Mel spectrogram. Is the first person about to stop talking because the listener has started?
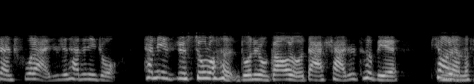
No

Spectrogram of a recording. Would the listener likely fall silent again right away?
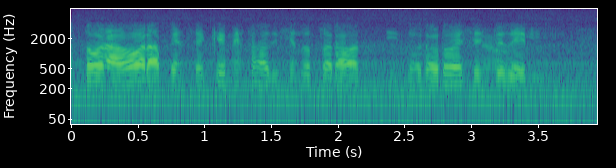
Yes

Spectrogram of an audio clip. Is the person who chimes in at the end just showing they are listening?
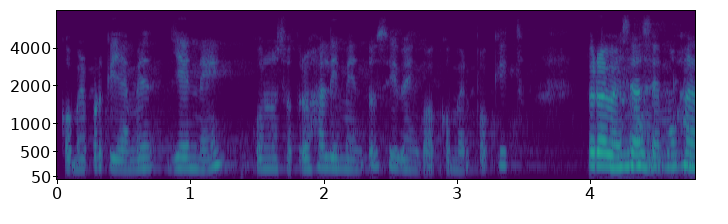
Yes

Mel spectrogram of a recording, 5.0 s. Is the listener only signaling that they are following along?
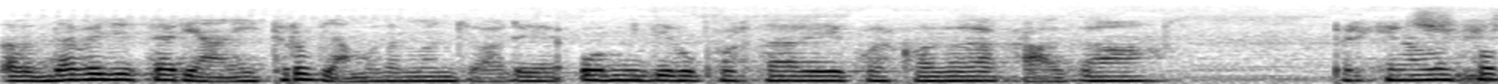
No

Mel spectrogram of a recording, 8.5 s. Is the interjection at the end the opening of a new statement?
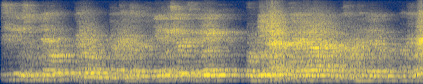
No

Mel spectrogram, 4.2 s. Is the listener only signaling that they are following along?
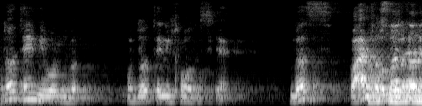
No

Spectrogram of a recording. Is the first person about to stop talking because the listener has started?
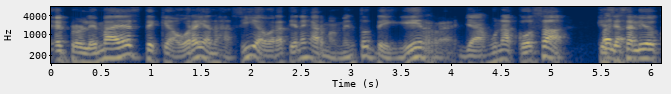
No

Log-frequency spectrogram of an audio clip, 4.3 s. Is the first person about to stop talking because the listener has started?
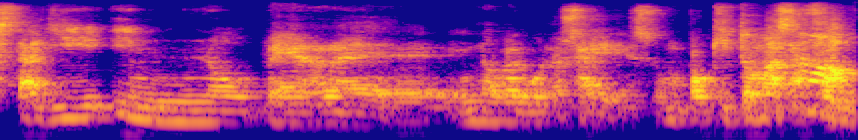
Yes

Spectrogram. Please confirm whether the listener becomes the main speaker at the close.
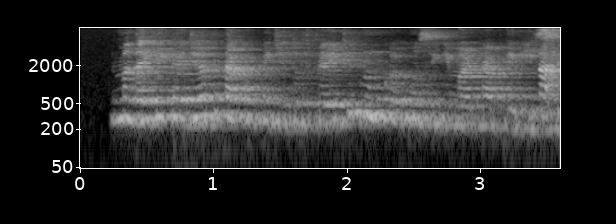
Yes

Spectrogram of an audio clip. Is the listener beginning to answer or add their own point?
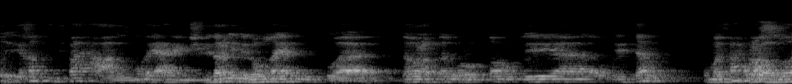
No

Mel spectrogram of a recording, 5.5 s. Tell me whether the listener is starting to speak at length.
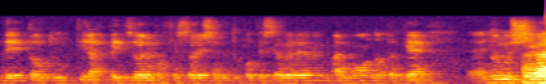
No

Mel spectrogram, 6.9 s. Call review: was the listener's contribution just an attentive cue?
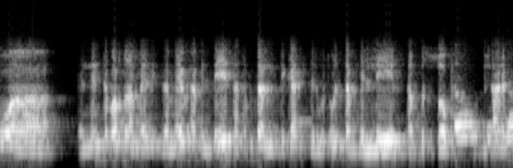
No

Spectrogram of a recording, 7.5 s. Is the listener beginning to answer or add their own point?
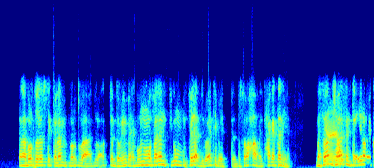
No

